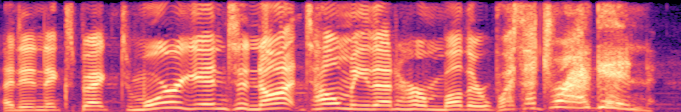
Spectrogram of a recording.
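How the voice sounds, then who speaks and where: Girl gamer doing let's play, high voice, chatty n emphatic, close dry mic, faint music behind. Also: quick pace, no room sound. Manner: expressive, emphatic, incredulous asides. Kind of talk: role-play game commentary, conversational. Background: faint game music.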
